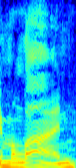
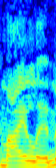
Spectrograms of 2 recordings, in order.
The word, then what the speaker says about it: Milan: say it wrong because I want to say Milan but it's not it's milin milin I can in my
